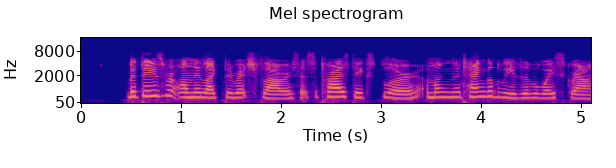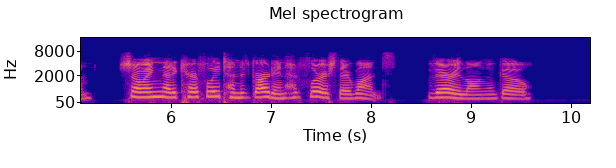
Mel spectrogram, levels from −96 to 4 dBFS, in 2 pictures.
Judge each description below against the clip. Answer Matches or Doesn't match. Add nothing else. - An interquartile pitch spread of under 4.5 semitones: Matches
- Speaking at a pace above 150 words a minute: Matches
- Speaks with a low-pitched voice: Doesn't match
